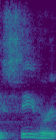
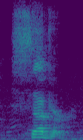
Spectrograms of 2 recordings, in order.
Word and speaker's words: Seaver: I called her Shea Seaver today was incorrect her last name her surname is pronounced sever what a shame she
